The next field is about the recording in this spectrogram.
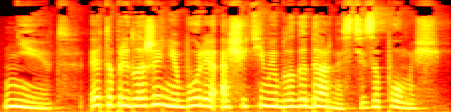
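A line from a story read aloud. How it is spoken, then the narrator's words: Calm answer. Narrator (Russian): спокойно ответил Сергей Павлович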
